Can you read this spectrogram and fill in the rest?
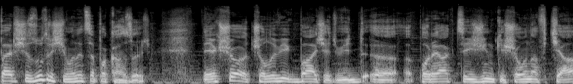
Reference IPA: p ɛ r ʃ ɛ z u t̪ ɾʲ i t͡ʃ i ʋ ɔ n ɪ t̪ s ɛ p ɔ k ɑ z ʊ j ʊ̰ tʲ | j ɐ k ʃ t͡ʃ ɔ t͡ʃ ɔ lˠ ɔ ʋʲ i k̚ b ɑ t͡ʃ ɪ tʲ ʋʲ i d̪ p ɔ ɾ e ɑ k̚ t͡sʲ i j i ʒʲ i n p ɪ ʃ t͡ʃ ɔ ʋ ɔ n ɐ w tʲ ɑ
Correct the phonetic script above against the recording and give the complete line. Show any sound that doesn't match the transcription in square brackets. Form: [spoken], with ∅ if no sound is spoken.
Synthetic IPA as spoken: p ɛ r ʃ [i] z u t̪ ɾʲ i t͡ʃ i ʋ ɔ n ɪ t̪ s ɛ p ɔ k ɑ z ʊ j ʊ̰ tʲ | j ɐ k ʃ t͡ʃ ɔ t͡ʃ ɔ lˠ ɔ ʋʲ i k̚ b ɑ t͡ʃ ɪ tʲ ʋʲ i d̪ p ɔ ɾ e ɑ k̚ t͡sʲ i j i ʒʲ i n [k] ɪ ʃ t͡ʃ ɔ ʋ ɔ n [ɑ] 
